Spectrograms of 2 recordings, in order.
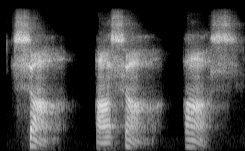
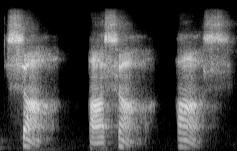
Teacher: Y el alveolar fricativo sordo, que es el que estamos viendo ahorita.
